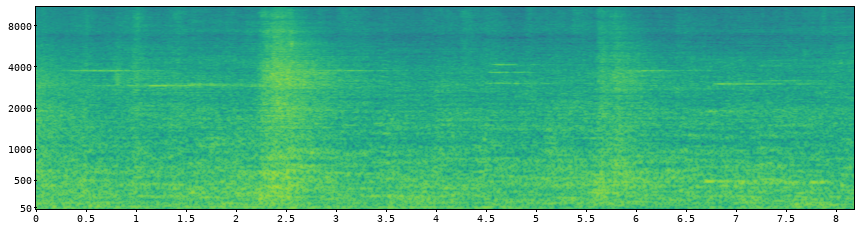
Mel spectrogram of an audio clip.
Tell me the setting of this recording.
subway station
